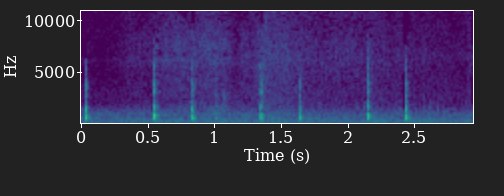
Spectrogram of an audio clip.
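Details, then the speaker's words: Ford Focus 3, almost 133,000 km, power-steering rack knocking while turning right on a rough uncleaned road: sharp hollow clunks, roughly 75 a minute, over a faint steady hum. "Итак Ford Focus 3 пробег почти 133.000 км слушаем стуки в рулевом управлении рейка ГУР поворот направо и плохая не чищенная"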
